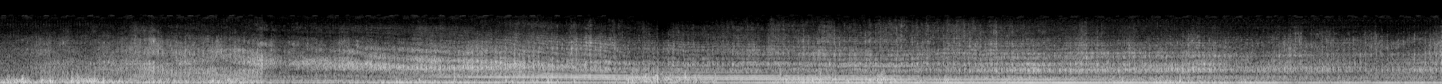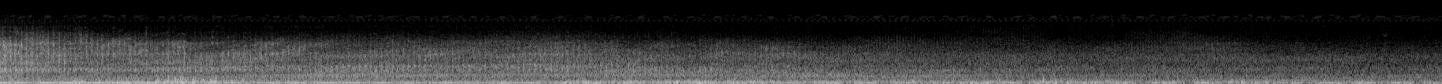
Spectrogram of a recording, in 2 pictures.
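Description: BK-117 twin-turbine helicopter in flight, moving off: the beat of its rotor and the whine of its turbines dropping in pitch as it passes, then fading steadily with distance.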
